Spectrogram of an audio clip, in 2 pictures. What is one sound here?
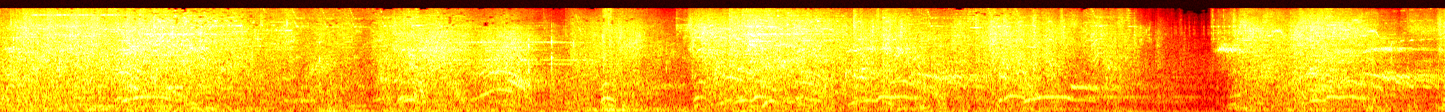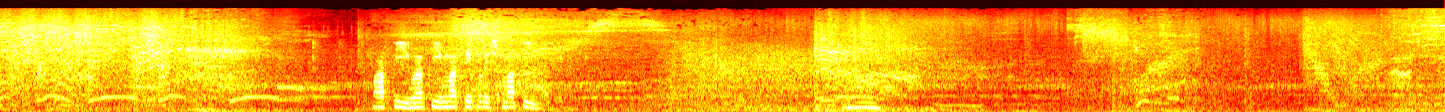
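Sword slashes and magic blasts clash loudly.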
